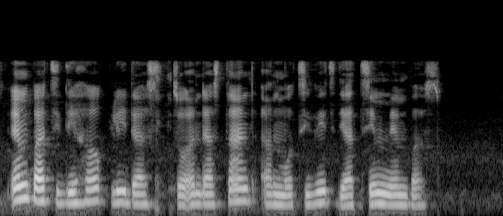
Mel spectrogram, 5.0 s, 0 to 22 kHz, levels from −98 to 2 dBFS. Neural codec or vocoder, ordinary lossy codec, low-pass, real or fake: none; none; none; real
